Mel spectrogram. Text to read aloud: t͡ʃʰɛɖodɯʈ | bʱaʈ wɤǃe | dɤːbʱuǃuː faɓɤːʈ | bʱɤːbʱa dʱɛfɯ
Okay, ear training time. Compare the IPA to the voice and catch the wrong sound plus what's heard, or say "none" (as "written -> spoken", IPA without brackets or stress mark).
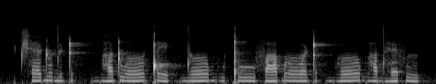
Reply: ɤ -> ɤː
